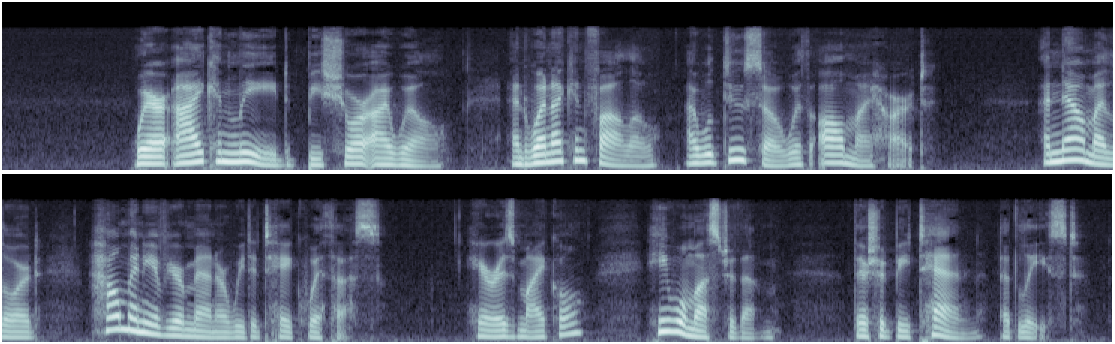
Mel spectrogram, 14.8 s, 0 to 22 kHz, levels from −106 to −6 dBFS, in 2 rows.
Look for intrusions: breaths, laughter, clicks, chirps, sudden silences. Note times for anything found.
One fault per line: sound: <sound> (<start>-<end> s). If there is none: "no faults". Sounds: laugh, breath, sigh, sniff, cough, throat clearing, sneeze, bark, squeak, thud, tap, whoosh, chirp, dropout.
no faults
